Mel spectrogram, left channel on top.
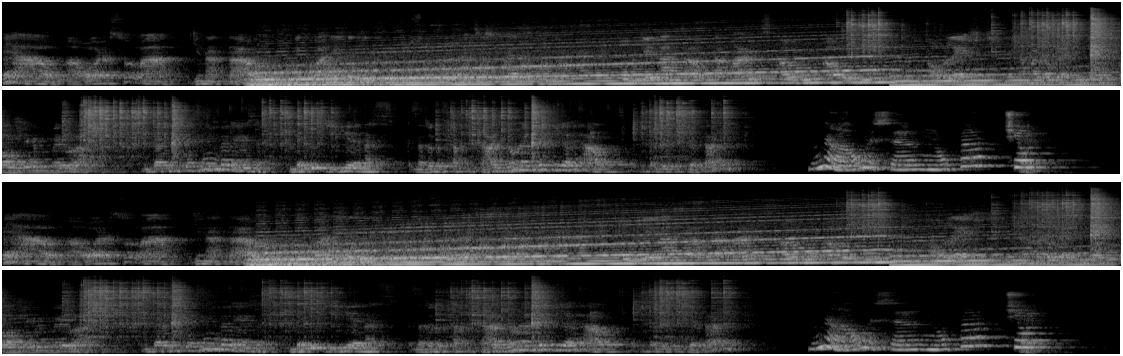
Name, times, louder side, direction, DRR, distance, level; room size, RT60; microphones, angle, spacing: voice 1, 0.0-5.7 6.2-12.1 12.6-18.5 21.4-21.5, left 1 dB, 35° left, 0 dB, 2.9 m, -36 dB
sound 1, 2.4-12.0, equal, 45° right, 4.3 m, -28 dB
sound 2, 8.3-9.4 9.9-11.3 11.8-14.7 15.0-18.6, left 3 dB, 15° left, 3.4 m, -34 dB
voice 2, 19.3-21.5, left 1 dB, 65° left, 1 dB, 2.0 m, -32 dB
13.5 x 11.5 x 5.5 m, 0.86 s
head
